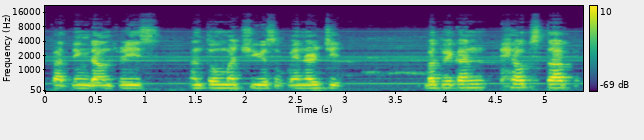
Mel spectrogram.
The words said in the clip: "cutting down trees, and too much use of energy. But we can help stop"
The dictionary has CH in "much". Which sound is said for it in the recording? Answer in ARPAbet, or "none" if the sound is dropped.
CH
